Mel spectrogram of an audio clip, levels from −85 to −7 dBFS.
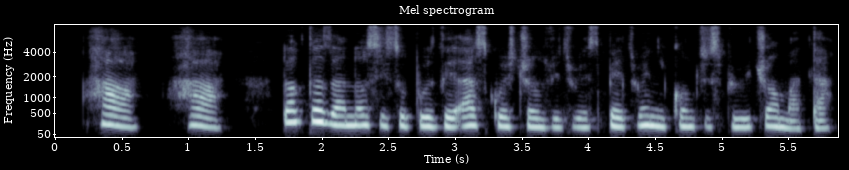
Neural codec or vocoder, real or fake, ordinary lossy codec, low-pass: codec, 16 kHz, 4.8 kbps, FACodec; fake; none; none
